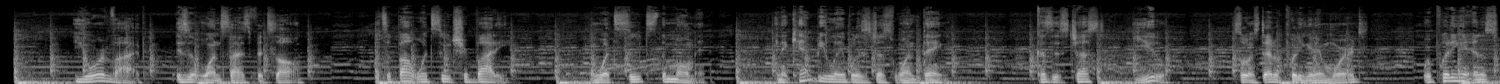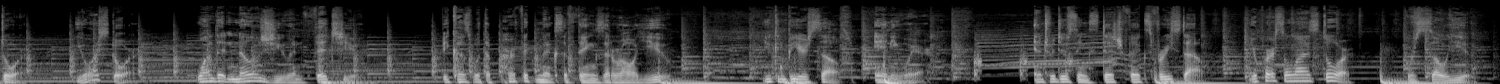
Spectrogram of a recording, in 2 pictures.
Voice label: english american others

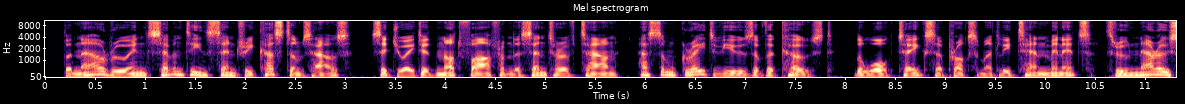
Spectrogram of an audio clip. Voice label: english british others

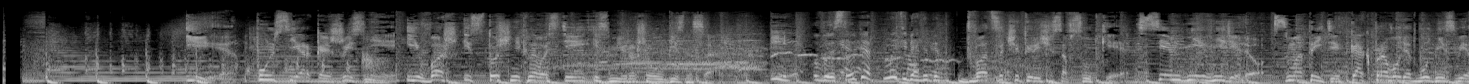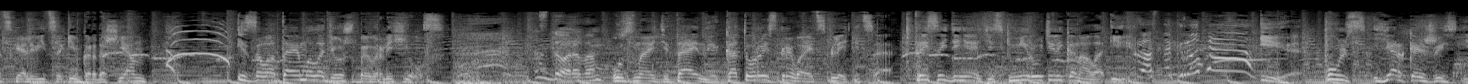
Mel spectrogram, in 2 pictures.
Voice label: russian tv shows

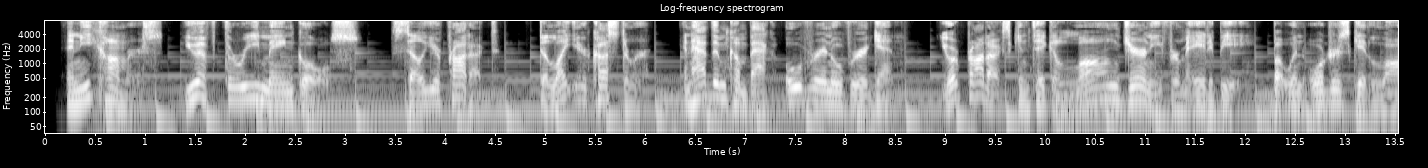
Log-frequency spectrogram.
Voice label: english american explainer videos

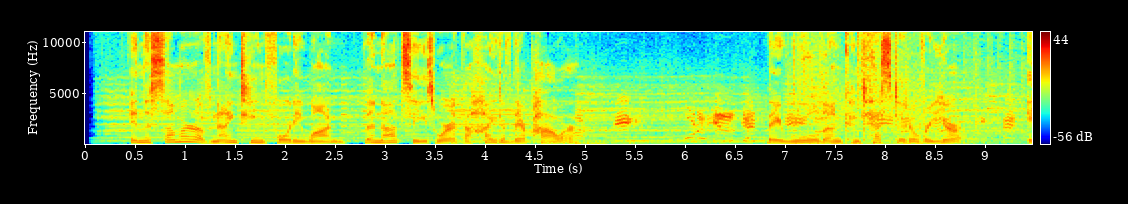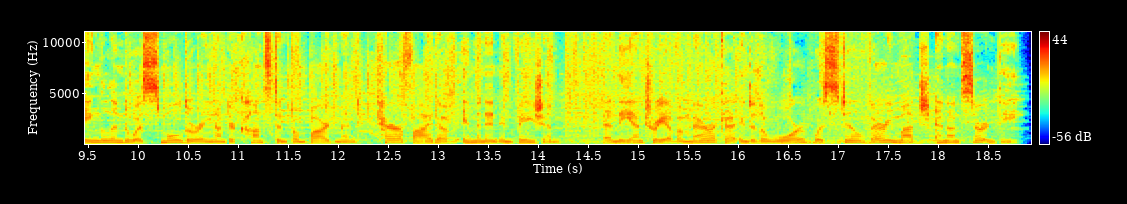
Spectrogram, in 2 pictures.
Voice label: english american documentaries

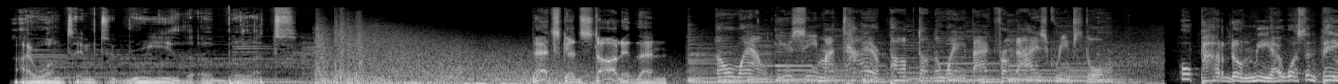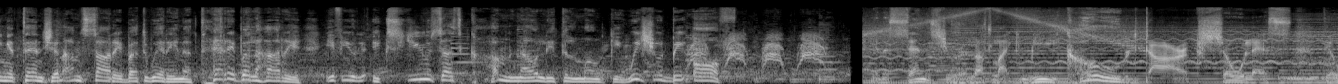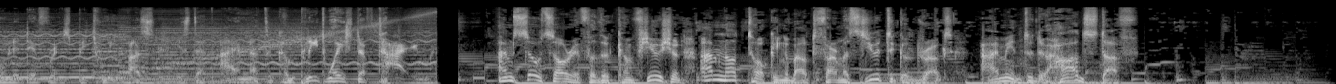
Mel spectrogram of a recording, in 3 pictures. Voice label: english animation

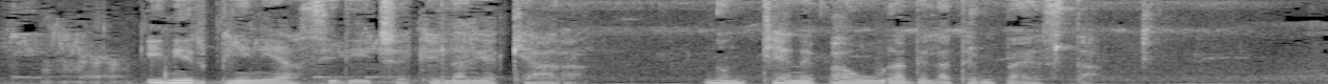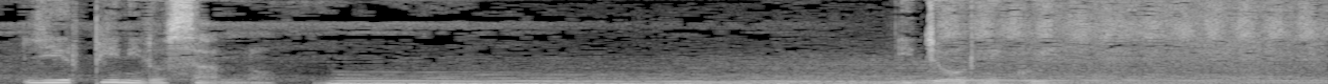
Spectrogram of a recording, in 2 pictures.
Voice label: italian corporate videos; professionelle italienische Schauspielerin

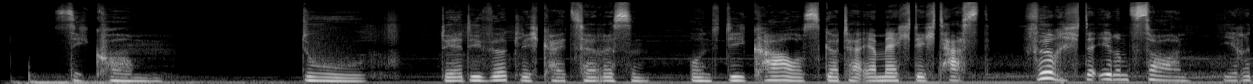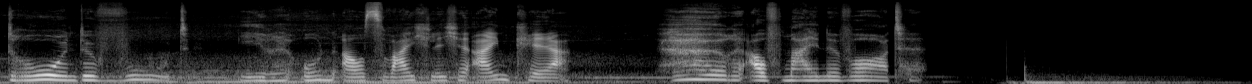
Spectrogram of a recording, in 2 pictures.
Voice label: german video games

